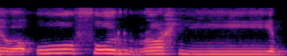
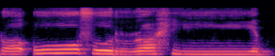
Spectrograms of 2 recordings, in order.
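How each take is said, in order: First: The n merges into the following r sound. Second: The same.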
